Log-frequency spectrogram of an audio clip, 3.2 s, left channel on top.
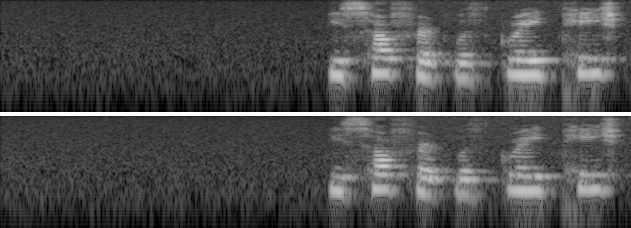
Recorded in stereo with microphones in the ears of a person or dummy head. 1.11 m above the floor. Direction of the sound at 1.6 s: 30° left (ahead or behind).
